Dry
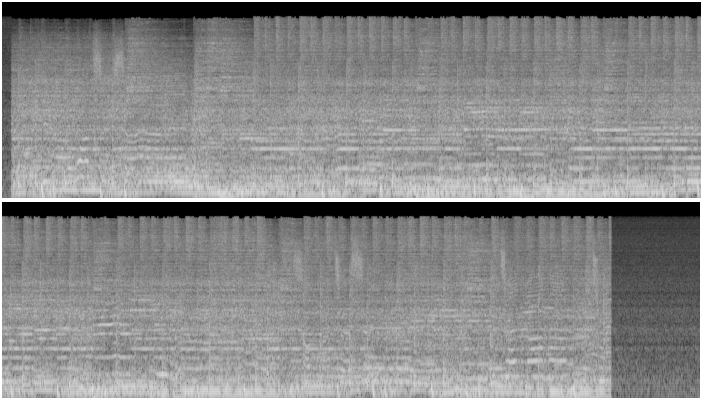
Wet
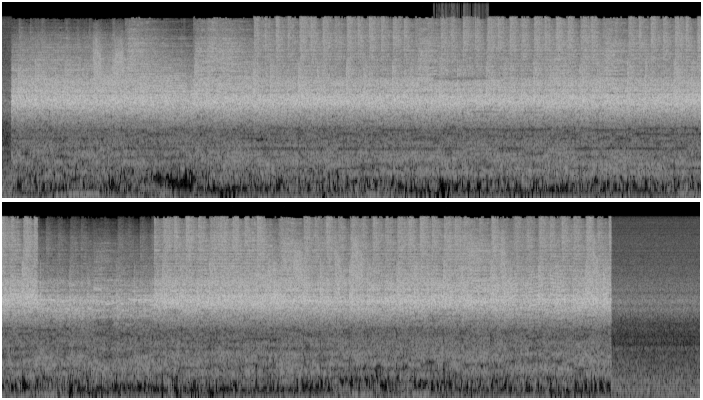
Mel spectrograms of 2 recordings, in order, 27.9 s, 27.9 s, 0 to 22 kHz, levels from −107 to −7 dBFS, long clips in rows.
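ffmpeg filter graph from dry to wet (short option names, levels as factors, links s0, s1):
-filter_complex "[0:a]asettb=1/sr,asplit=3[s0][s1][s2];[s0]atrim=end=8.624[s3];[s1]atrim=start=8.62:end=9.73,asetpts=PTS-STARTPTS,afade=t=in:d=0.004:c=qsin,afade=t=out:st=1.106:d=0.004:c=qsin,bandreject=f=5100:w=10,volume=7.94,asoftclip=hard,volume=0.126,aeval=exprs='val(0)+0.0141*(sin(2*PI*50*n/s)+sin(2*PI*2*50*n/s)/2+sin(2*PI*3*50*n/s)/3+sin(2*PI*4*50*n/s)/4+sin(2*PI*5*50*n/s)/5)':c=same[s4];[s2]atrim=start=9.726[s5];[s3][s4]acrossfade=d=0.004:c1=hsin:c2=qsin[s6];[s6][s5]acrossfade=d=0.004:c1=qsin:c2=hsin,asettb=1/sr,asplit=3[s7][s8][s9];[s7]atrim=end=14.694[s10];[s8]atrim=start=14.69:end=17.02,asetpts=PTS-STARTPTS,afade=t=in:d=0.004:c=qsin,afade=t=out:st=2.326:d=0.004:c=qsin,lowpass=10000,highshelf=f=2300:g=-11.5[s11];[s9]atrim=start=17.016[s12];[s10][s11]acrossfade=d=0.004:c1=hsin:c2=qsin[s13];[s13][s12]acrossfade=d=0.004:c1=qsin:c2=hsin,afftfilt=real='re*lt(hypot(re,im),0.0562)':imag='im*lt(hypot(re,im),0.0562)':win_size=1024:overlap=0.75,highshelf=f=2200:t=q:w=3:g=12.5,volume=0.501"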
